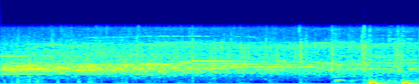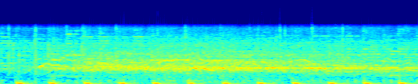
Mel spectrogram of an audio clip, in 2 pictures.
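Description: Live Celtic punk band on stage with the crowd cheering. About three and a half seconds in, a fast, steady kick drum beat starts up.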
